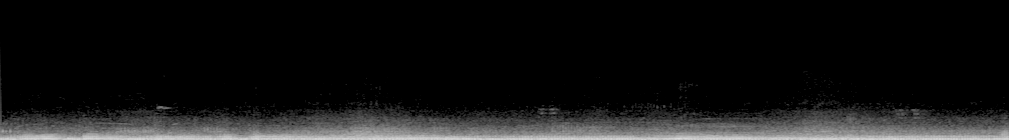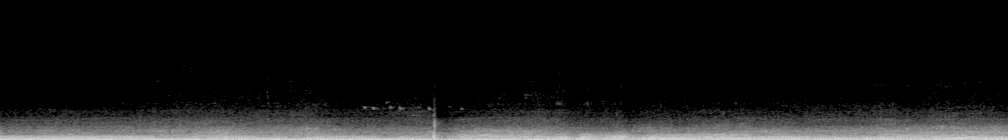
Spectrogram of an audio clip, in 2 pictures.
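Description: Heavy rush hour traffic on a street in Calicanto, Batangas City, a dense and continuous roar of cars and motorcycles passing close, holding a steady level throughout with no voices.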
